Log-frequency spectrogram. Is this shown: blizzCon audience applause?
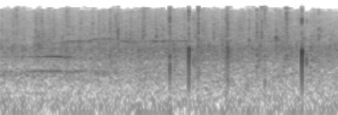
yes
